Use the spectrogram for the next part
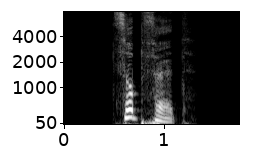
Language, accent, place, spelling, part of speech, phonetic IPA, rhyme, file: German, Germany, Berlin, zupfet, verb, [ˈt͡sʊp͡fət], -ʊp͡fət, De-zupfet.ogg
- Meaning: second-person plural subjunctive I of zupfen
